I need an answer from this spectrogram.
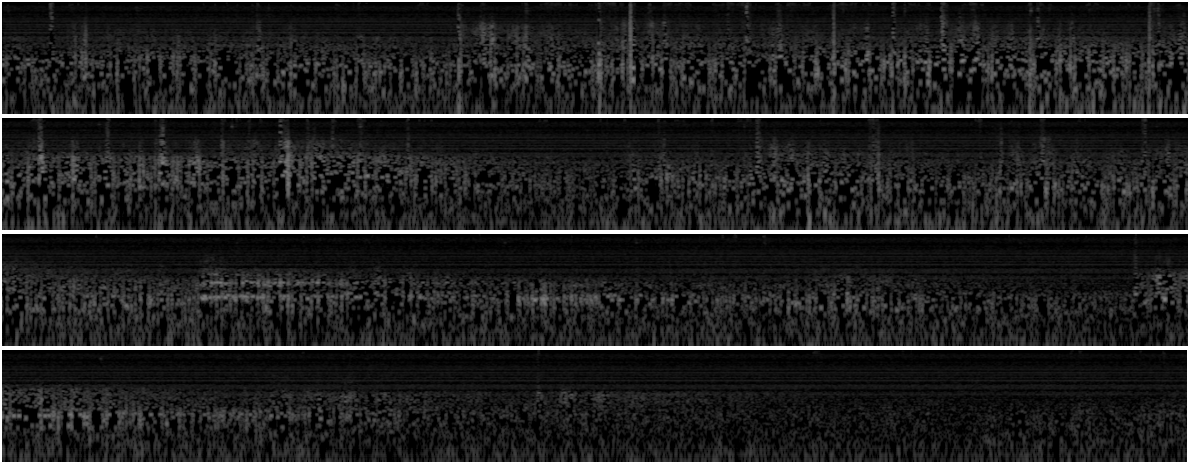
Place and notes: India, Karnataka, Bijapur, Gol Gumbaz, mausoleum, Dome, echoe
Karnataka, India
